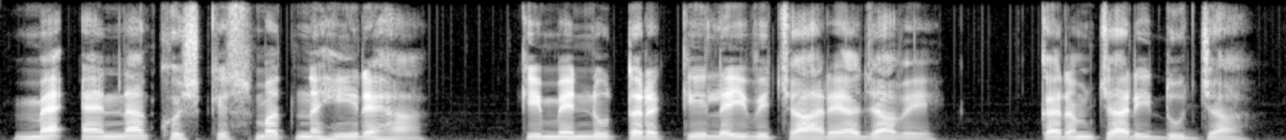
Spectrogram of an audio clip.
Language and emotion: Punjabi, sad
